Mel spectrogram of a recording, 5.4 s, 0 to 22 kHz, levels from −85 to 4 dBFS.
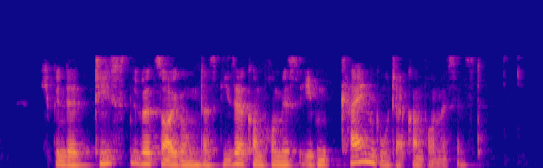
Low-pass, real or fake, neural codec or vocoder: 5.4 kHz; real; none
